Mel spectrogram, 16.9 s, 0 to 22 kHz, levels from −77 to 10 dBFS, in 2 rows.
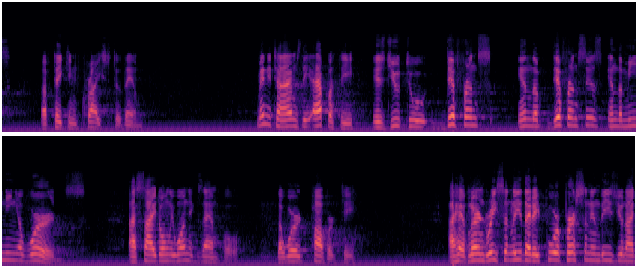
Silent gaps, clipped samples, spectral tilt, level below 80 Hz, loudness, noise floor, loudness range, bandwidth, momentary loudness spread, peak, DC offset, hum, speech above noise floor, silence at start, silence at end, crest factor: none; under 0.1%; -5.5 dB/octave; -52 dBFS; -26 LUFS; -50 dBFS; 6 LU; 19.5 kHz; 14 LU; -6 dBFS; under 0.1%; none; 25 dB; 0 s; 0 s; 22 dB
